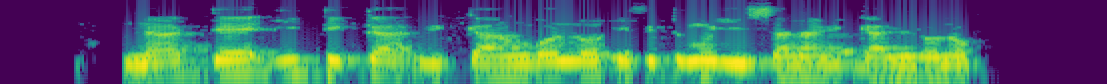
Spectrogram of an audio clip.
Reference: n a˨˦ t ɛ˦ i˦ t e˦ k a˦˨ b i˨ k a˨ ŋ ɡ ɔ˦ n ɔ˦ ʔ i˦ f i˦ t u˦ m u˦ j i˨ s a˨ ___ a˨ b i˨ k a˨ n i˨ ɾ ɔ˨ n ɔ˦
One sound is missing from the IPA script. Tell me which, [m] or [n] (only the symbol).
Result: n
